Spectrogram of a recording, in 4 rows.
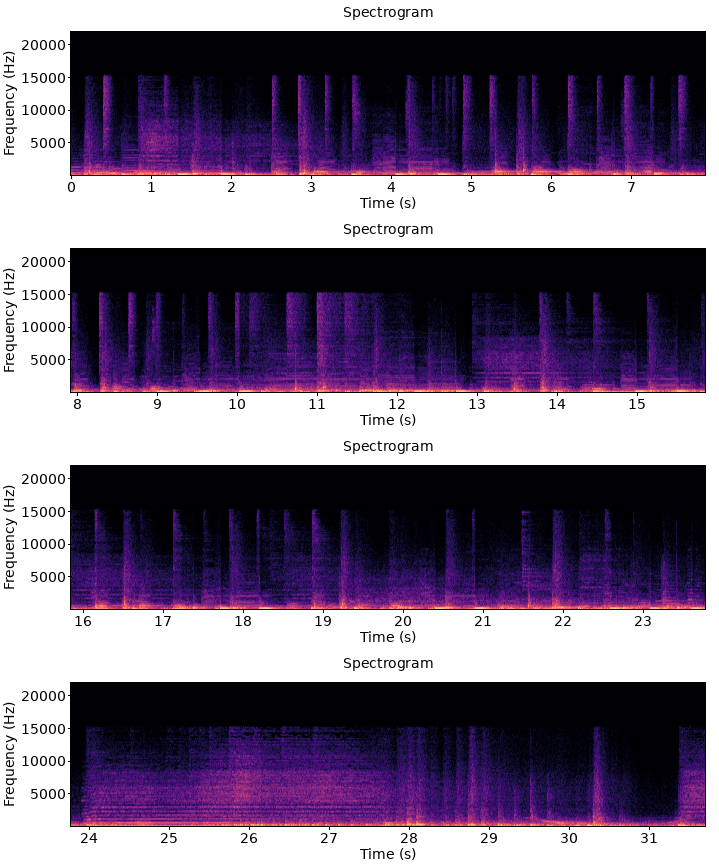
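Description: A live band playing, with drum kit and percussion prominent: rapid drum strikes over sustained instrument notes. About 24 seconds in, the drumming thins out and long held chords take over.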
